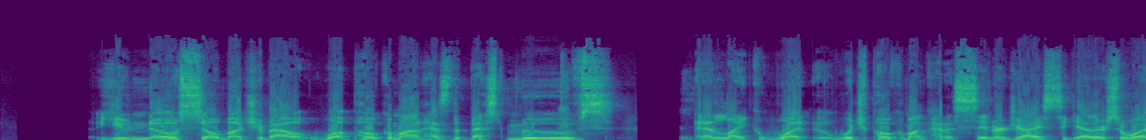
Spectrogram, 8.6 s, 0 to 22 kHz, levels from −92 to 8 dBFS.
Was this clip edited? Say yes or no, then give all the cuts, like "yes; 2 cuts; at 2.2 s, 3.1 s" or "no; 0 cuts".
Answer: no; 0 cuts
